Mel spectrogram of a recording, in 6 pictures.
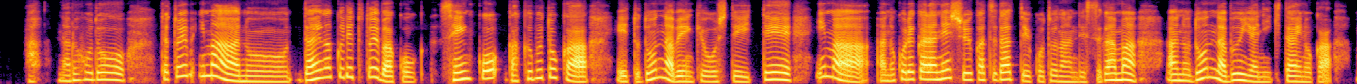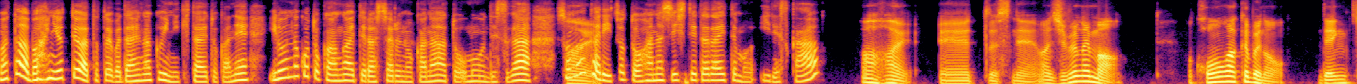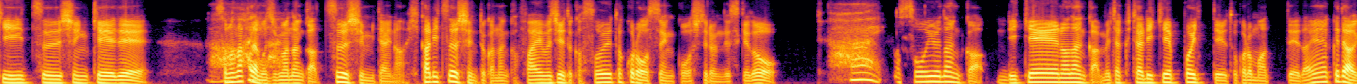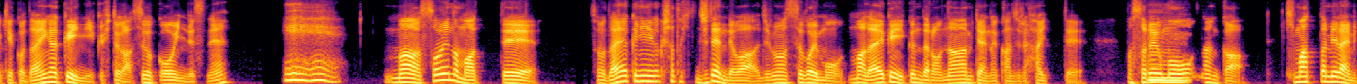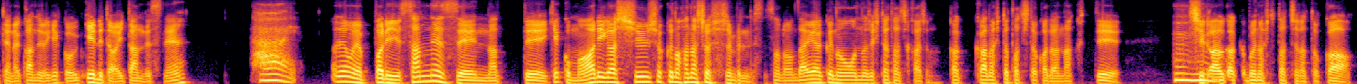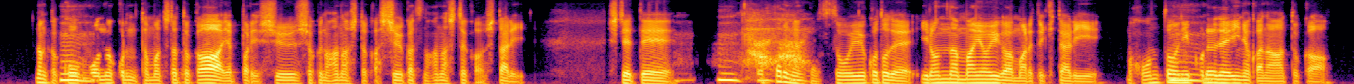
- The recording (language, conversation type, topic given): Japanese, advice, キャリアの方向性に迷っていますが、次に何をすればよいですか？
- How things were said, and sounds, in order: other background noise; tapping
